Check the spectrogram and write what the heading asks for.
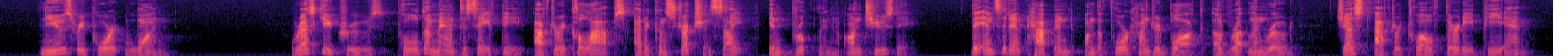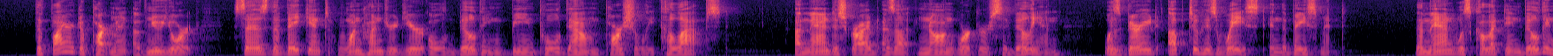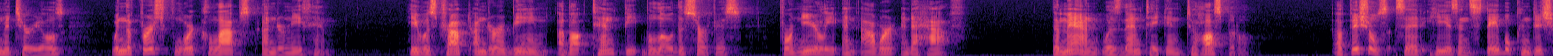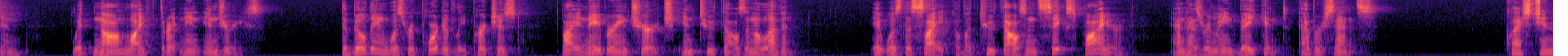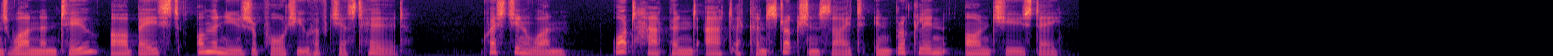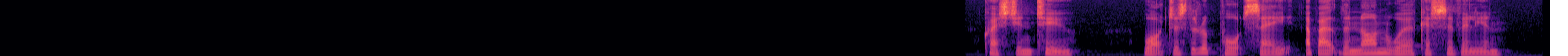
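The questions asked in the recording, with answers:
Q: What happened at a construction site in Brooklyn on Tuesday?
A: A vacant old building being pulled down partially collapsed and trapped a man.

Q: What does the report say about the non-worker civilian?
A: He was buried in the basement while collecting building materials; he is now in stable condition.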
